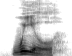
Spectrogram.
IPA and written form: wiːl (wheel)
